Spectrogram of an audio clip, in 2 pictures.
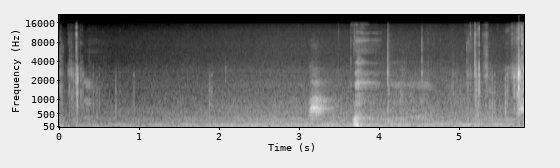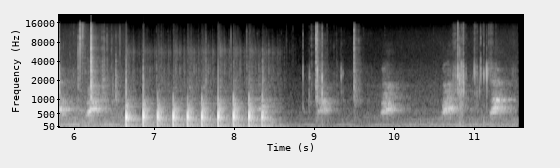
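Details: Dogs named Bill and Stella barking indoors: scattered single barks, then a rapid burst of about ten sharp, evenly spaced barks, followed by a few more spaced barks, with a person's voice saying "hey, stop it".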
